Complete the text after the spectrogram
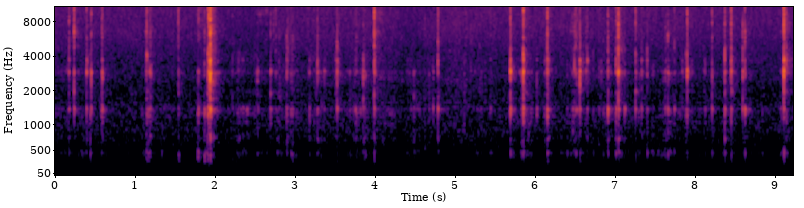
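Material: Plastic.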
